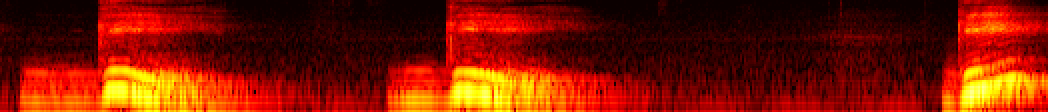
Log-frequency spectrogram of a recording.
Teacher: G wird recht weit hinten im Hals ausgesprochen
